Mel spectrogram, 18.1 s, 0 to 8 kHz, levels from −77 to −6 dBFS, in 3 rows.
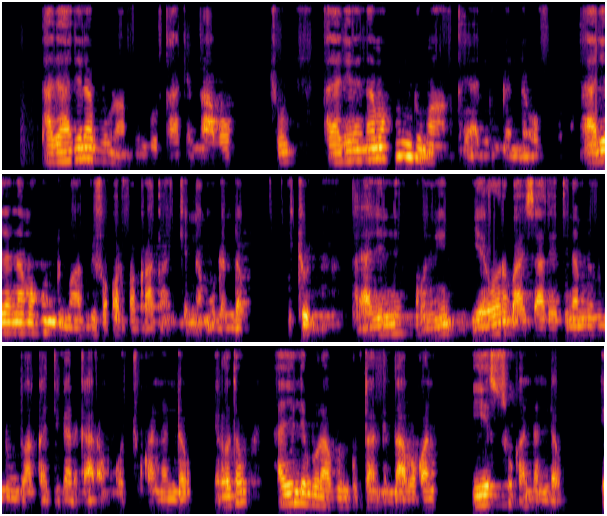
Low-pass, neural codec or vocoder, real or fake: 7.2 kHz; none; real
